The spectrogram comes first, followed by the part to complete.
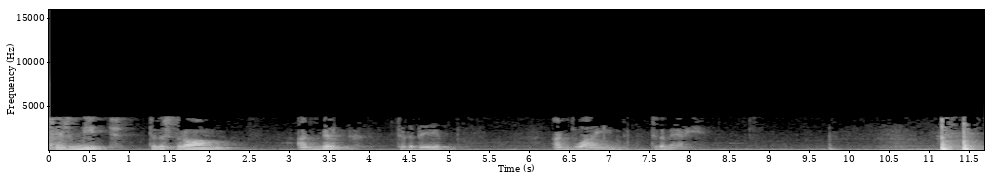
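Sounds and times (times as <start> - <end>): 
speech: 0.1 - 2.4, 3.1 - 5.2, 6.3 - 8.1
knocking on a door: 11.2 - 11.6.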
